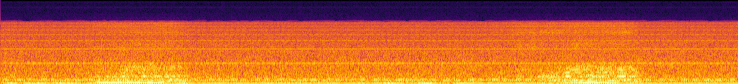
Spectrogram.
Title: loud snoring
